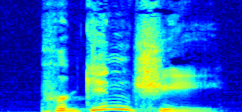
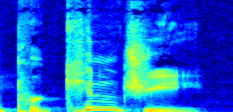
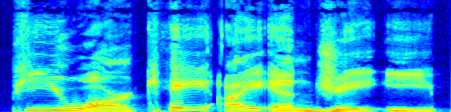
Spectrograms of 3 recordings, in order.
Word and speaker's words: Purkinje: The phenomenon of the Perginchi effect. Is that how you pronounce it? The Purkinje effect. P U R K I N J E, Purkinje effect.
